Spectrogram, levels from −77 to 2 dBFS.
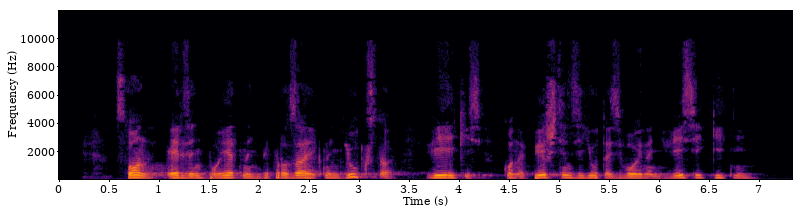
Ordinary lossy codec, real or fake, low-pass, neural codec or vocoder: AAC, 32 kbps; fake; 9.9 kHz; vocoder, 22.05 kHz, 80 mel bands, WaveNeXt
